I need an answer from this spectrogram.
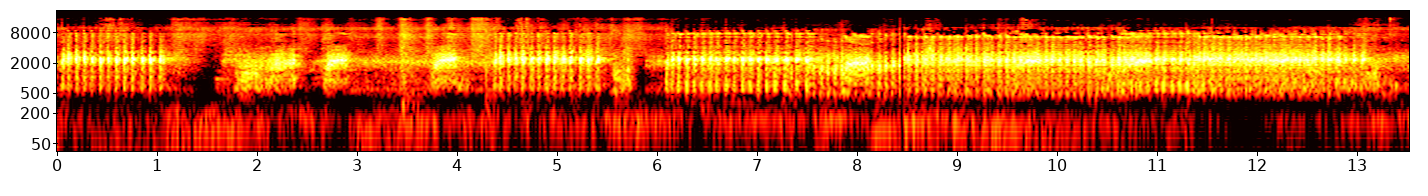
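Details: Toad call heard as short croaky bursts early on, then a long, unbroken high pulsed trill carrying on for more than seven seconds.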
